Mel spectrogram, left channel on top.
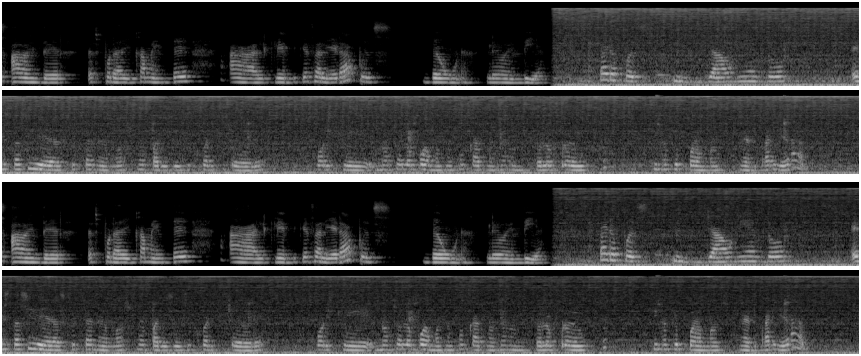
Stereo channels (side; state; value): both; normal; correlation 0.71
